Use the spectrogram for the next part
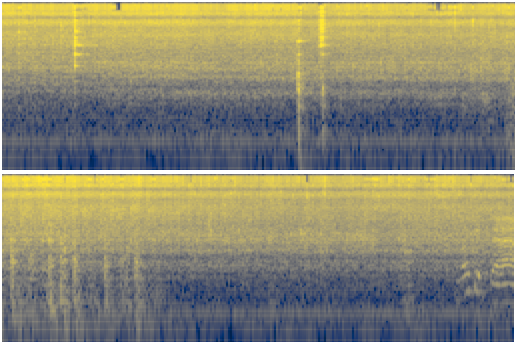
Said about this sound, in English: We're gonna add this marinade to create the sauce to this wonderful dish.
